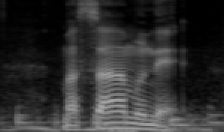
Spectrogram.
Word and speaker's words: Masamune: rather simple pitch pattern we can easily adapt this into english by placing stress on the second syllable masamune close enough a reasonable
